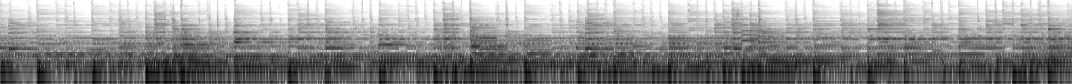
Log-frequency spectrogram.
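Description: Background music led by strummed acoustic guitar.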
